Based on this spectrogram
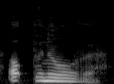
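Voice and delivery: loud eager cry. A narrator's reading. Billy cries out to his horse at the jump. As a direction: urge the horse over the wall. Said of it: "cried Billy".

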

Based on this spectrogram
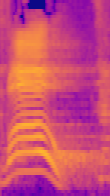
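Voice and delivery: a sudden, high, startled "Whoa!". Retold or imitated. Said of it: "I did".

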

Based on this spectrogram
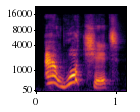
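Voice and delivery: sharp pained yelp, loud and high; cry out. Acted. Rock star hit by a lens, crying out loud. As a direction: yelp as the lens hits his face. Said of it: "he cried".

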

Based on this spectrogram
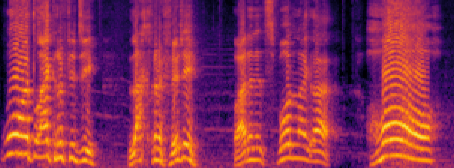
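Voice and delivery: high, loud disbelief; amazed shouting. Real, not acted. Gamer astonished by an item spawn, high loud shouting.

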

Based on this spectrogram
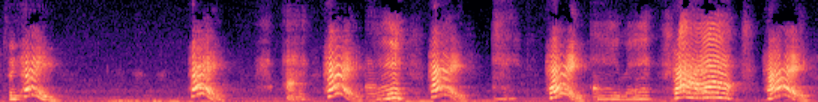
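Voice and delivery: high, sing-song calls of hey. Real, not acted. Coaxing baby to say hey.

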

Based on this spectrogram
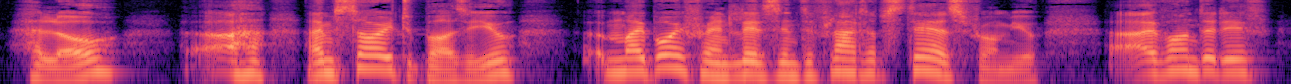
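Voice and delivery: put-on young woman asking politely over the intercom; Lisa, polite. A narrator's reading. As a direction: apologise nicely into the intercom.

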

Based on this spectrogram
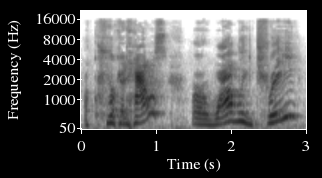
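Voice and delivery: mocking, put-on jeering voice; derisive snort. A narrator's reading. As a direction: ridicule the painter's pictures. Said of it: "they snorted".

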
